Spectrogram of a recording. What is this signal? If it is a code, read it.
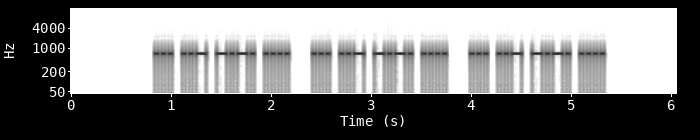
Morse code, heard as a keyed tone, about 34 wpm, 700 Hz. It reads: SUCH SUCH SUCH
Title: Top 300 Words Repeated 35wpm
